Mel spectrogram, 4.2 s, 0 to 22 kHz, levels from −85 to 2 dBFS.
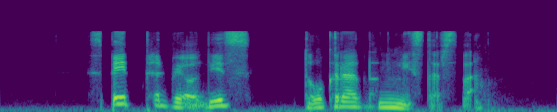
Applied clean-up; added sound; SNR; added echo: neural diffusion model UNIVERSE++.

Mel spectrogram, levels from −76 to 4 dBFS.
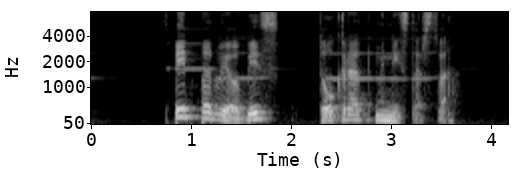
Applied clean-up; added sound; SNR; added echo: neural mask model RNNoise.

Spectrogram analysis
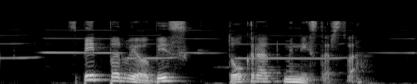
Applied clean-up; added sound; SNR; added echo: classical method log-MMSE.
